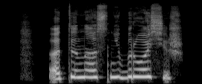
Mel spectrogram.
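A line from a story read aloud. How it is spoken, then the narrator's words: Sobbing child asking. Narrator (Russian): всхлипнув, спрашивает девочка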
